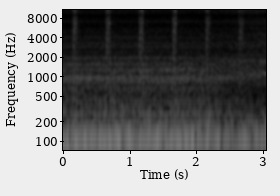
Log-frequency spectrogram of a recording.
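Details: Chinese diesel night heater in a camper van, phone about six inches from the stock fuel dosing pump with the hatch open: sharp, evenly spaced ticks about twice a second over a low hum; loud fuel pump ticking.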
